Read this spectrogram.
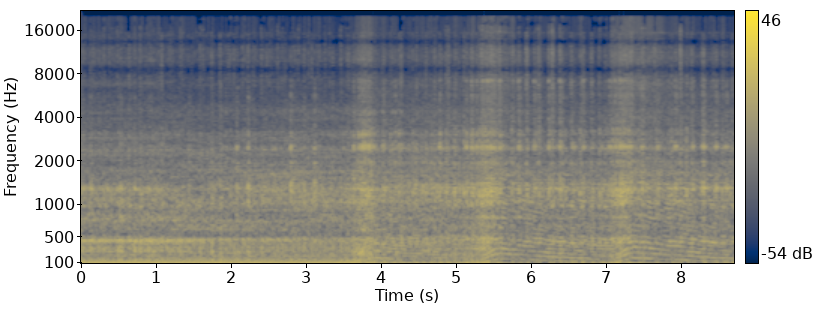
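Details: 1986 Honda NS400R 400cc two-stroke triple, started after 11 months: crisp, popping idle with a few light throttle blips, running even and clean on all three cylinders.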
